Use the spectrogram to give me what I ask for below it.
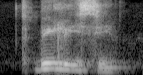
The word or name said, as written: tbilisi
